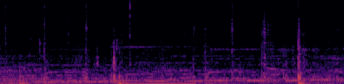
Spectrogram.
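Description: Faint music with a light ticking beat over low held bass notes that change pitch every second or so.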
